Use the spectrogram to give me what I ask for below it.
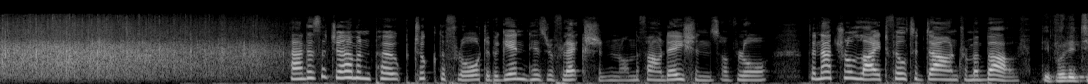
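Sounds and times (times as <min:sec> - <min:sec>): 
crowd in a hall cheering and applauding: 0:00.0 - 0:02.9
speech: 0:02.9 - 0:10.8.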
